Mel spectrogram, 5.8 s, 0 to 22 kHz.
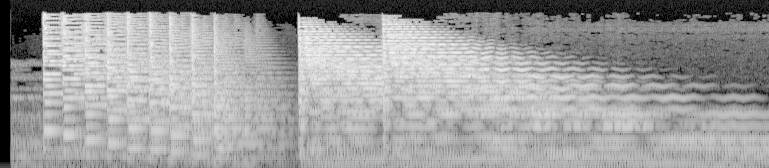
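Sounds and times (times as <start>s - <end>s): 
synth ending: 0.1s - 5.6s.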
